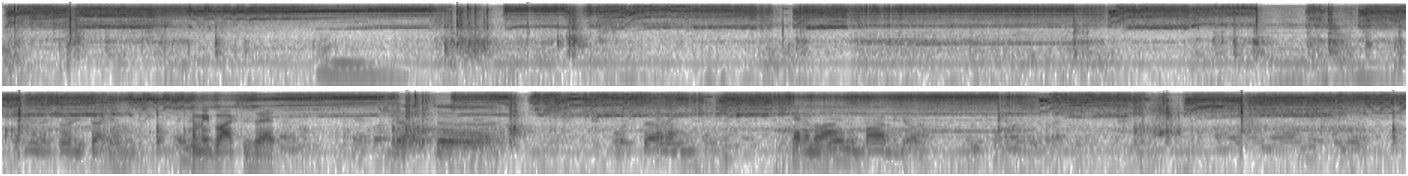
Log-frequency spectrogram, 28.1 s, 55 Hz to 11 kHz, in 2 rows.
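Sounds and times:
servo motors whining: 0.0s - 28.0s.

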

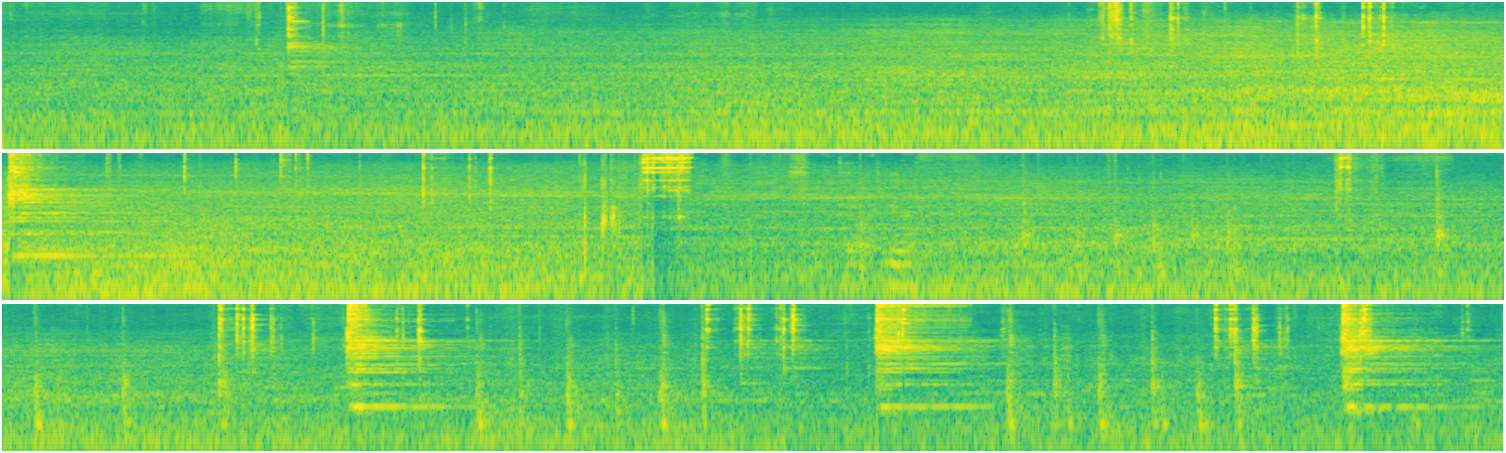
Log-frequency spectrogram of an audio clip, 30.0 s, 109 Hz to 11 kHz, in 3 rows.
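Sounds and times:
steady mechanical noise: 0.0s - 30.0s
metallic clinks: 1.8s - 2.7s, 7.3s - 9.4s, 14.1s - 14.8s, 18.9s - 19.2s, 21.5s - 23.6s, 24.6s - 27.0s, 28.0s - 30.0s.

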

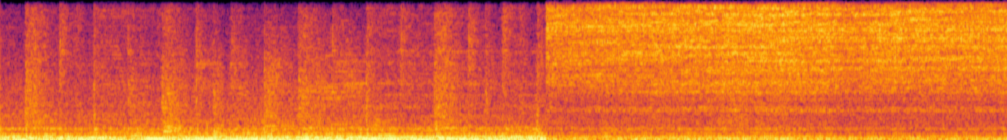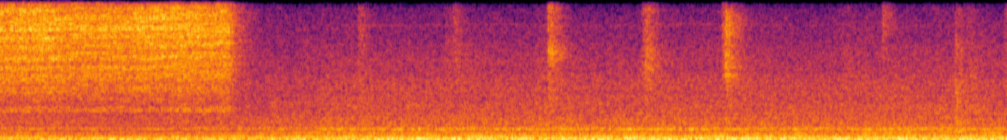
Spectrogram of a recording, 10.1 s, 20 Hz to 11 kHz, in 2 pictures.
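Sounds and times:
aerosol spray can hissing: 2.8s - 6.2s.

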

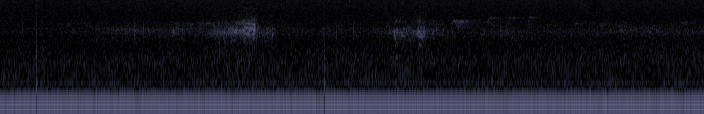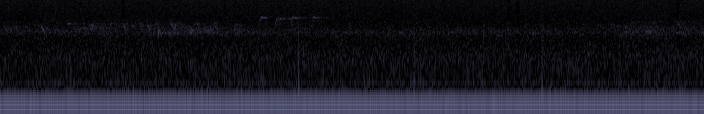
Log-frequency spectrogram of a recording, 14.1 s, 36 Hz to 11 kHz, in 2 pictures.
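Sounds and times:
high bird calls: 0.0s - 2.9s, 3.5s - 10.5s
outdoor background hiss: 0.0s - 14.0s.

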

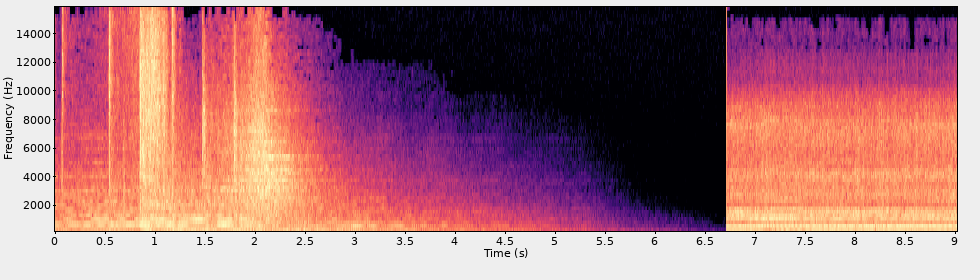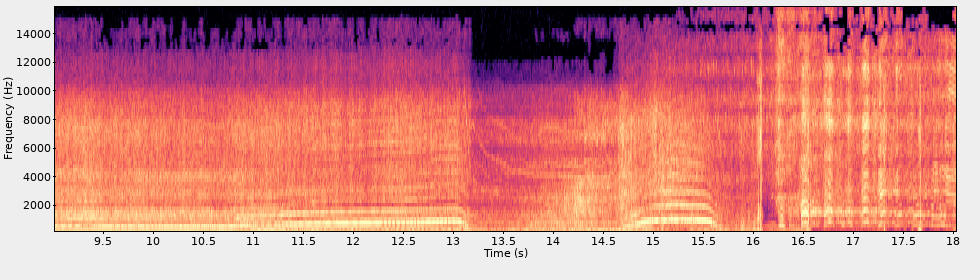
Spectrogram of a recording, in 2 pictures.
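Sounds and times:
drone motors whining: 6.7s - 18.0s.

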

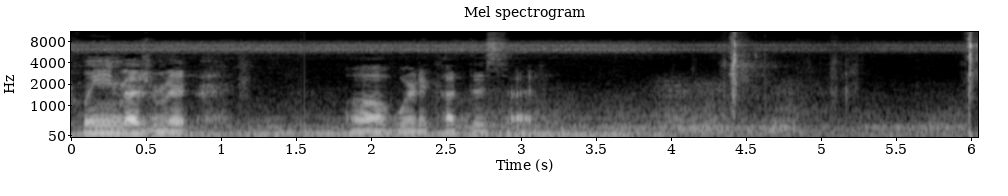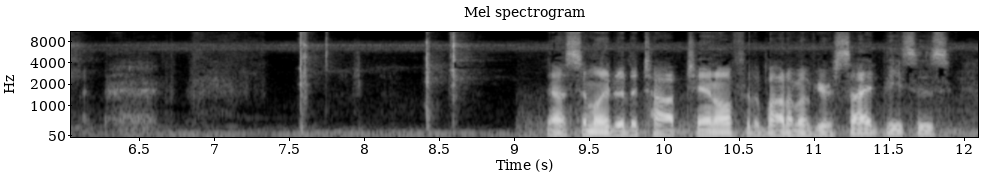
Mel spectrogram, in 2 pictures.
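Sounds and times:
high-pitched insect chorus: 0.0s - 12.0s
sharp clicks: 8.4s - 8.8s.

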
